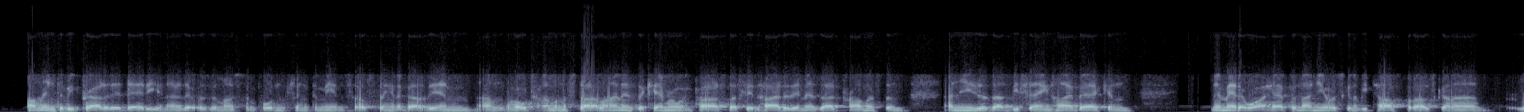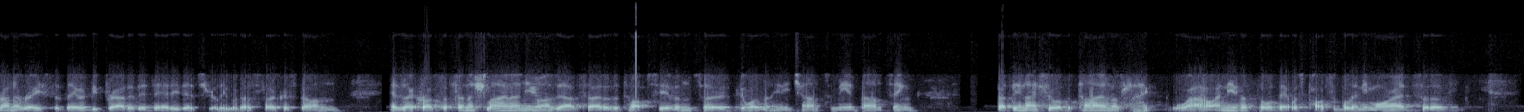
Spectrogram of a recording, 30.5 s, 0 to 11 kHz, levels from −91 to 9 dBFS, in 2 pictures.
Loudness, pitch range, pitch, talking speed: -24 LUFS, 85-100 Hz, 90 Hz, 265 wpm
